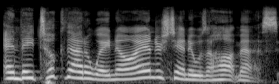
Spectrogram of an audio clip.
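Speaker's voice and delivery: ordinary talk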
